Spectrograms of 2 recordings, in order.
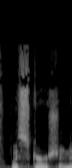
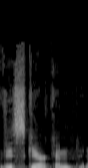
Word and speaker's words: Wiskirchen: What I usually say is Hi, I'm Jake Wiskirchen. Uh, that's how you pronounce the last name. It's Wiskirchen. It's German, um, originally pronounced Wiskirchen in the in the German ap- apparently.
